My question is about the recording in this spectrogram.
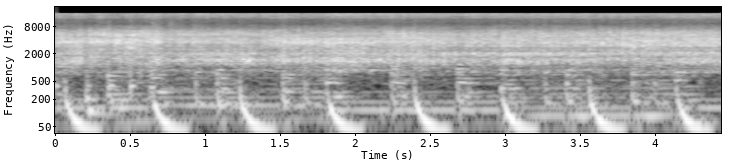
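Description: A slab of pork sizzling steadily in a hot skillet over a wood fire, its second side just starting to fry after being flipped. A regular low beat, about three thuds a second, runs underneath.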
